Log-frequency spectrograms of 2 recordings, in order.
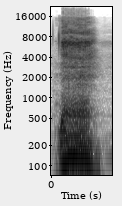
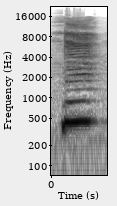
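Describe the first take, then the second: First: It is said in a low, husky voice. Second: It is said in a high, sweet voice. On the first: The speaker's natural voice slipped out by accident. "평소에는 듣도 보도 못하던 그런 목소리로" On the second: The speaker is back to a carefully put-on voice. "예쁜 목소리로"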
